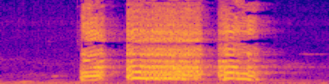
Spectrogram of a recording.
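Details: Rooster crowing in the morning, a loud, harsh three-part crow: a short opening note, a long sustained middle note, and a shorter closing note, with little background sound.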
